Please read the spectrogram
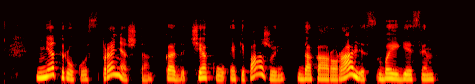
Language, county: Lithuanian, Klaipėda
